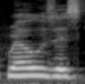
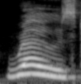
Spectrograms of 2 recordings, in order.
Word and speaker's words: rose: 那还要注意后面这个 red roses， red 尾部的这个 d 的发音我们是可以略掉的，但是要憋这么一下哈，要摆这个口型的 red roses too。 rose 这个词本身呢尾部是一个浊辅音，所以不要发成 rose，应该是 rose rose。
